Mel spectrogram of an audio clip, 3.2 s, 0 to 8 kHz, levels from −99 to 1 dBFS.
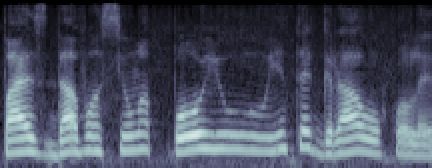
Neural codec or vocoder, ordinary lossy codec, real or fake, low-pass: codec, 16 kHz, 4 kbps, X-Codec, HuBERT features, trained on LibriSpeech; none; fake; 7.2 kHz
